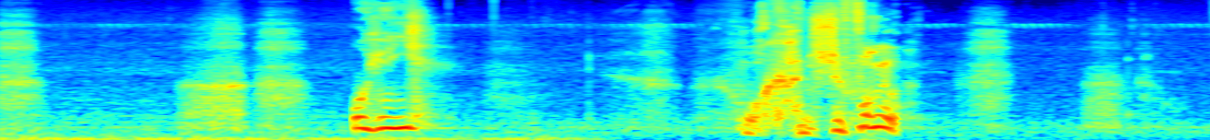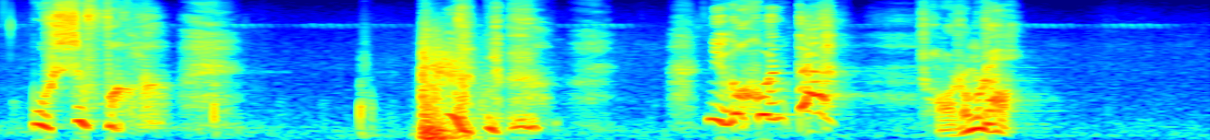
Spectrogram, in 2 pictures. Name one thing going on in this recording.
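A young woman speaks in a mocking tone.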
